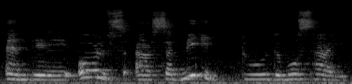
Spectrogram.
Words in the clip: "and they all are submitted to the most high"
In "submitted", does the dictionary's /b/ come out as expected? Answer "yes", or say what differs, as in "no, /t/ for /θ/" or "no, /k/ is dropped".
yes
